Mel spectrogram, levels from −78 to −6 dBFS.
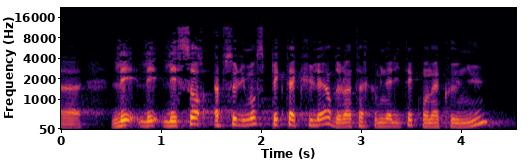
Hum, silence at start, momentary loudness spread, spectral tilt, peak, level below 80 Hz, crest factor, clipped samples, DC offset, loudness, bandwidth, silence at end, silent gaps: none; 0 s; 7 LU; -5.5 dB/octave; -10 dBFS; -70 dBFS; 18 dB; under 0.1%; under 0.1%; -29 LUFS; 11.5 kHz; 0.25 s; none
